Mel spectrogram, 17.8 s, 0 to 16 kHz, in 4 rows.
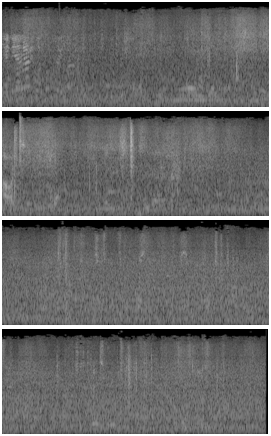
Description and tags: nyc esb observatory
Ambiance from the 86th floor observatory of the Empire State Building in Manhattan recorded with DS-40 and edited in Wavosaur.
